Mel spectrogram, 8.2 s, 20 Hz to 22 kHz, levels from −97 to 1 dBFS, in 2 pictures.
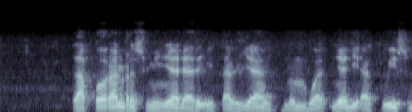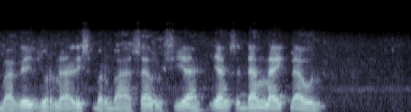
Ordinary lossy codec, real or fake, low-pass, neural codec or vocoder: Opus, 32 kbps; fake; 7.2 kHz; codec, 16 kHz, 8 kbps, FunCodec, trained on Chinese and English, 25 frames a second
